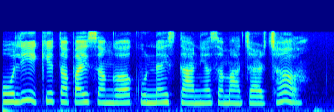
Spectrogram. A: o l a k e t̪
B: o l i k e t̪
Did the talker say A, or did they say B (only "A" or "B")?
B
